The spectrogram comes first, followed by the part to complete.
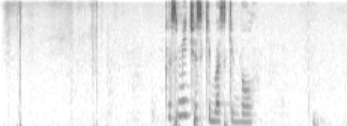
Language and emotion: Russian, neutral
